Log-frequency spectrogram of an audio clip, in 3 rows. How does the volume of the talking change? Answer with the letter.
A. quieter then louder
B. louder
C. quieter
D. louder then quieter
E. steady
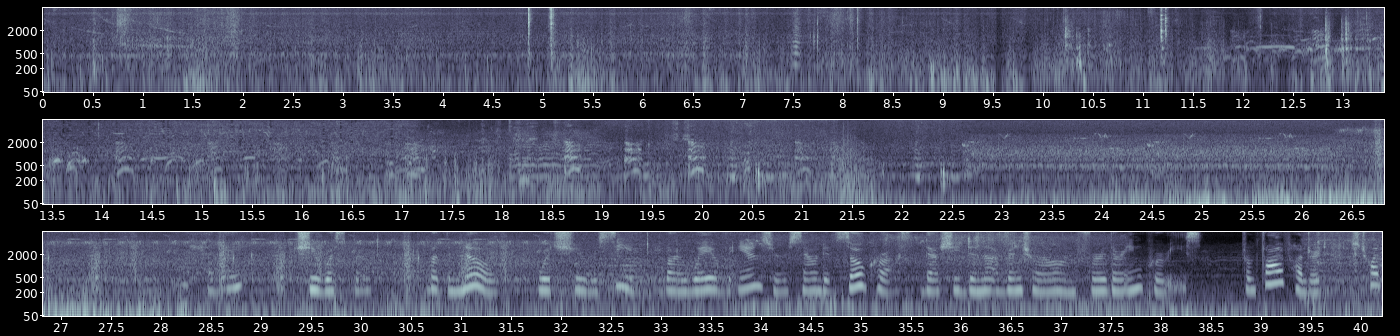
E.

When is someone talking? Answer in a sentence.
You can hear the talking from 28.1 to 40.1 s.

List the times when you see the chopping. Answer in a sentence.
The chopping can't be heard in this clip.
